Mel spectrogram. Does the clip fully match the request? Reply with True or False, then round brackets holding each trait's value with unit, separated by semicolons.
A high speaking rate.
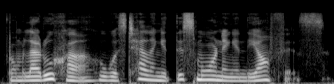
False (195 wpm)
